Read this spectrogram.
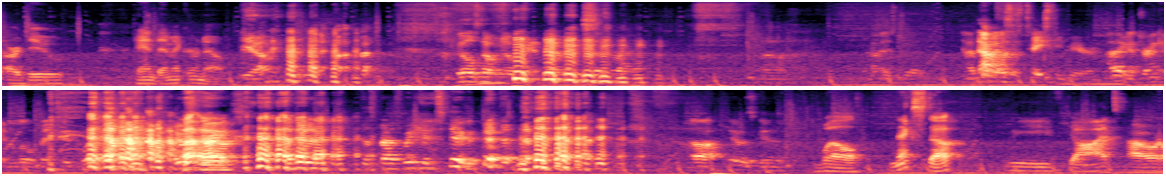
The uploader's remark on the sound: Crazy Gnome Brewery Interview - On site! The host's mics failed us and we failed to bring headsets to keep track of audio fupuckery.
